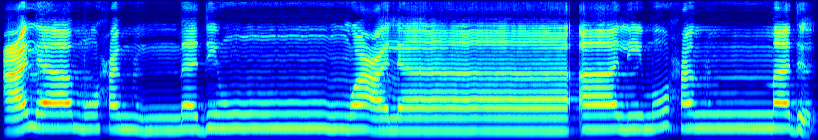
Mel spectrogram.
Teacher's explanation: وقف کیا تو دال کو ہلا رہے ہیں کیونکہ دال حروف قلقلہ میں سے ہے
